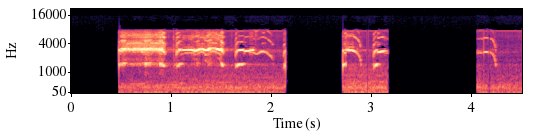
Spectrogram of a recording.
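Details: Peregrine falcon at its nest with a second meal, 2 November 2018, mid-morning: a long harsh rasping wail that breaks into short slurred whining notes, followed by two brief squealing calls.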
